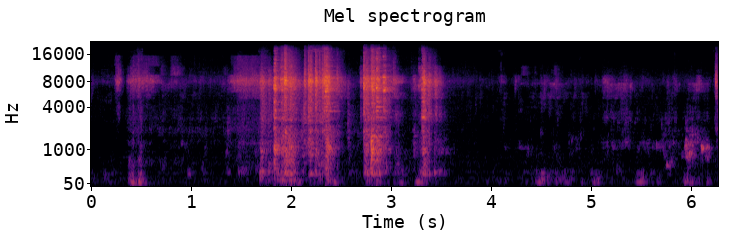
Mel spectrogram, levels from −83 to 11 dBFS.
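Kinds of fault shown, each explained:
No technical faults are audible anywhere in the recording of sounds.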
